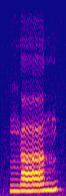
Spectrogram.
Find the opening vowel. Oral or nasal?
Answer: oral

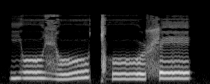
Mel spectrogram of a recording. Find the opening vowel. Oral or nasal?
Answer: oral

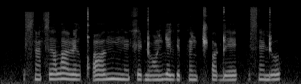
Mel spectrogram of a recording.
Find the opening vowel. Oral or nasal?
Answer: nasal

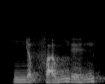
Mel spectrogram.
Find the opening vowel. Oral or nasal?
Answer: oral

